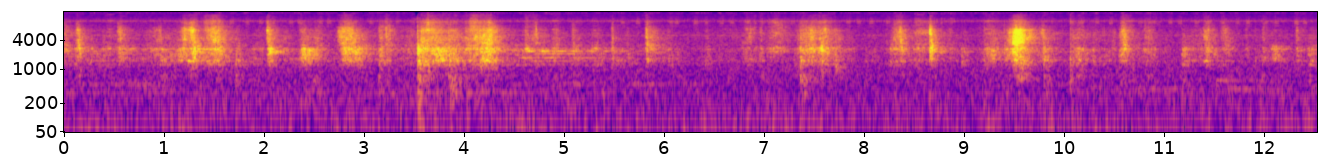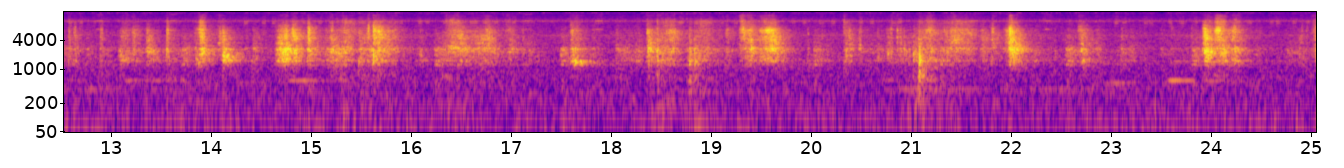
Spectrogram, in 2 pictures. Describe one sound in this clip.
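Boxing gloves thud against each other and against pads in quick bursts.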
